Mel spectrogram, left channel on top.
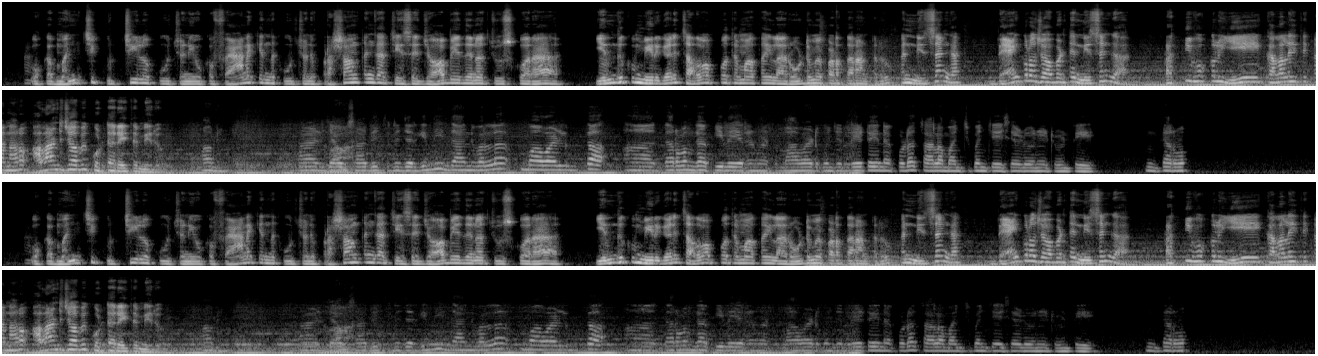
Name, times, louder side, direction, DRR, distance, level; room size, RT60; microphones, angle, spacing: voice 1, 0.3-5.6 5.9-9.6 9.9-11.3 11.6-14.8 16.4-16.7, left 1 dB, 10° left, 0.6 m, -23 dB
sound 1, 8.0-21.7, right 1 dB, 45° left, 1.1 m, -31 dB
voice 2, 16.1-24.1 24.6-25.0, left 6 dB, 65° left, 0.4 m, -30 dB
3.4 x 2.6 x 3.0 m
head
